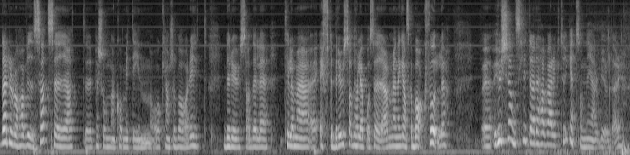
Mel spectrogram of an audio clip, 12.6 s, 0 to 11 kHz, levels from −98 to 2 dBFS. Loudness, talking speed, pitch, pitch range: -27 LUFS, 180 wpm, 200 Hz, 180-225 Hz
